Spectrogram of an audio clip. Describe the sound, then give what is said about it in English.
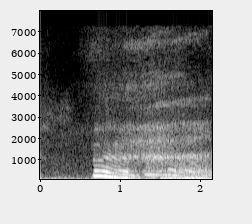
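A single drawn-out yawn at the end of a Yoga Nidra practice, fairly loud, rising out of quiet into a breathy voiced tone that slides downward and trails off, with no talking. “Nice yawn.”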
